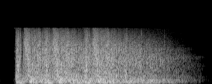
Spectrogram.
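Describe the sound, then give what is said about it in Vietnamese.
A loud explosive blast effect for a martial-arts fight with clashing fists. It bursts in abruptly, roars as one dense, continuous rumble for about two seconds, then fades out. “Ba tiếng nổ mạnh liên tiếp truyền ra, sau đó lại là từng đợt âm thanh răng rắc thanh thúy như tiếng băng phong bạo liệt.”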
